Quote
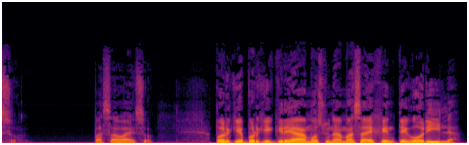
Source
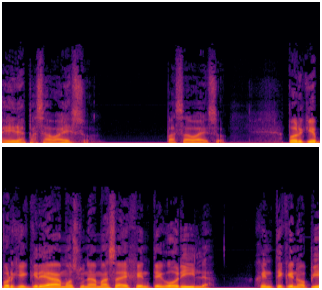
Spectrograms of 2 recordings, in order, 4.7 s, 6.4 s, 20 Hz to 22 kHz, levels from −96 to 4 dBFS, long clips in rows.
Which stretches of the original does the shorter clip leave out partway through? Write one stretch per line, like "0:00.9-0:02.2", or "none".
none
